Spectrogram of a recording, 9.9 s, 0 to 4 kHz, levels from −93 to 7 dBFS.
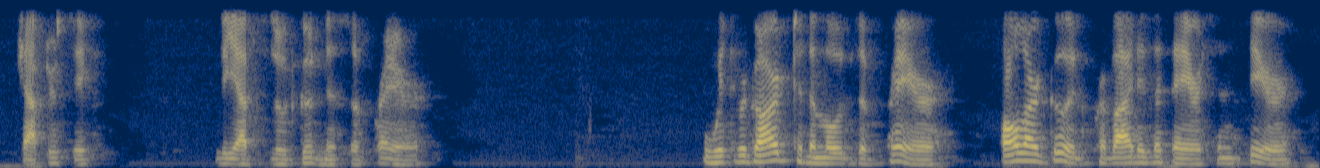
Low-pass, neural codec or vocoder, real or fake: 3.6 kHz; codec, 44.1 kHz, 7.8 kbps, DAC; fake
